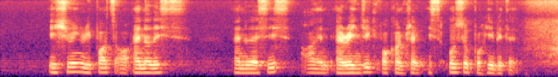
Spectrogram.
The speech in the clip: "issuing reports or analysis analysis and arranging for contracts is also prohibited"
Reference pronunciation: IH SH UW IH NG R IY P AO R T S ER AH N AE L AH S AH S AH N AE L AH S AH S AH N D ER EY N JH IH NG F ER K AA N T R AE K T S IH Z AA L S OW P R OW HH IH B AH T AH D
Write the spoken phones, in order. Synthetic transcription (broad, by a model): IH SH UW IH NG R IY P AO T S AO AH N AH L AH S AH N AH L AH S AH S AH N ER EY N JH IH NG F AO K AA N T R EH K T IH S AA L S OW P R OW HH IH B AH T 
